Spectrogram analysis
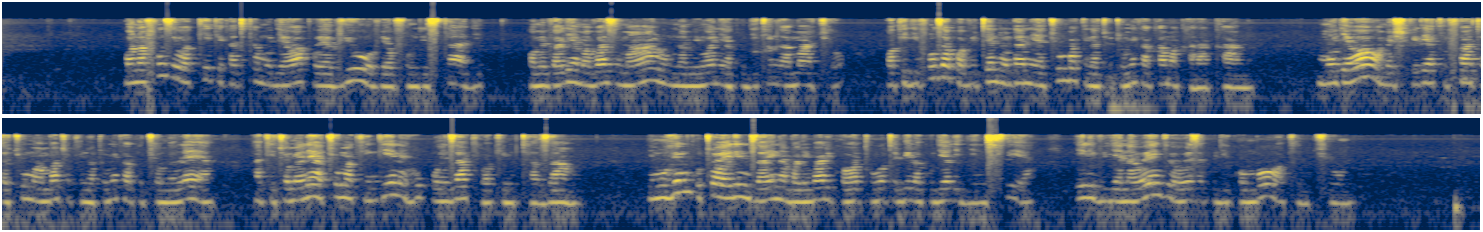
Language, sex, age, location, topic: Swahili, female, 36-49, Dar es Salaam, education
